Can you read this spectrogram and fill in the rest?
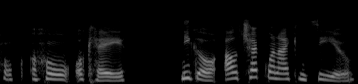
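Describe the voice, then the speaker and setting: Woman playing easygoing aunt, highish voice, natural and casual, really dry audio. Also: lively intonation, normal speed, no room sound. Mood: friendly, casual. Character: easygoing adult aunt recalling her college years. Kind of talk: naturalistic live table-read acting.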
